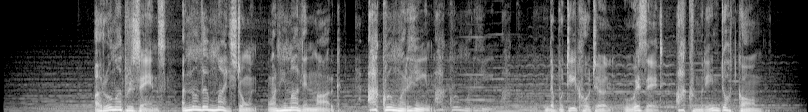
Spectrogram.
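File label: English Classic, male voice; The Aroma; Aquamarine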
